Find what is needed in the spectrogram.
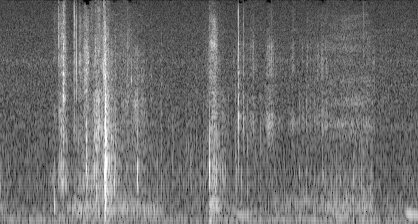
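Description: Faint handling sounds of a Blu-ray case in a cardboard slipcover being turned over in the hands: a few light clicks and rustles in the first second or so, another click about two seconds in, then a soft rustle.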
